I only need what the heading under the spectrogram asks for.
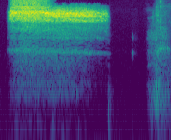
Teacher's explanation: The S sound, S, is a voiceless sound. You can hear the air escaping like a hiss.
